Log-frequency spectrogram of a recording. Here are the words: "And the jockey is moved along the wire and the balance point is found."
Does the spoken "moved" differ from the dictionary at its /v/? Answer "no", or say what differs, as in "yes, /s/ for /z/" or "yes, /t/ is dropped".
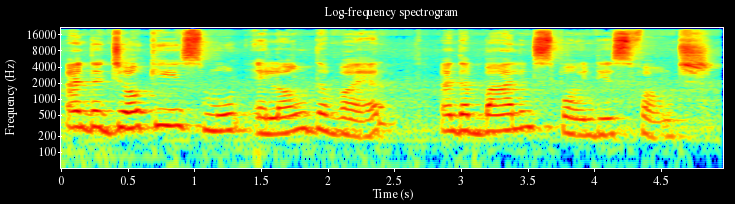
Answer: yes, /v/ is dropped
